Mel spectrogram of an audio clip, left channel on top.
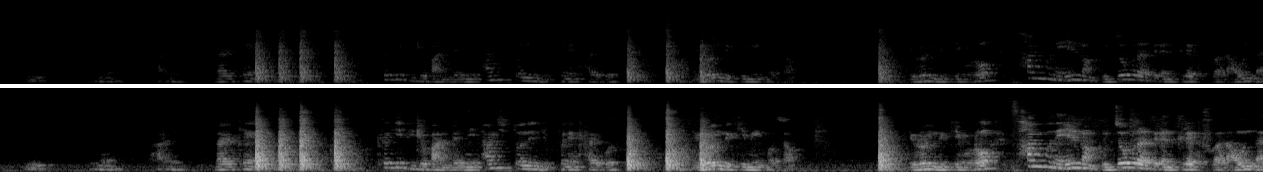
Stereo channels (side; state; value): left; quieter; 21.1 dB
